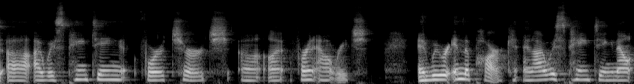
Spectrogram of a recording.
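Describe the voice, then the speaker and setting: A woman guest artist talking casually in a faith interview, telling a story with animated emphasis and repeated phrases. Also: mid-range voice.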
